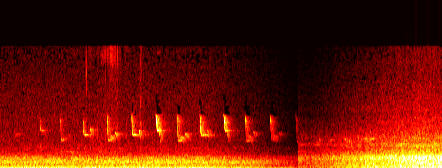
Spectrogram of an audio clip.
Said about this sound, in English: You may now be able to hear the rushing water of the River Aire in the background. We've walked down the track and we've made our way down towards the banks of the river. And after quite a wet weekend, it's filled up quite substantially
